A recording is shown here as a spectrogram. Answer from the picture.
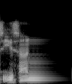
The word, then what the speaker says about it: Yxandro: My name's Yxandro.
